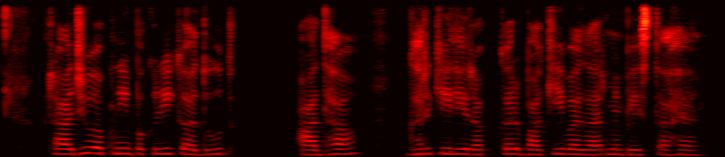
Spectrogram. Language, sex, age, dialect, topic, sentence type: Hindi, female, 51-55, Garhwali, agriculture, statement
